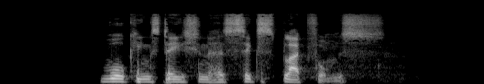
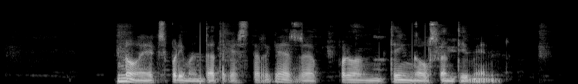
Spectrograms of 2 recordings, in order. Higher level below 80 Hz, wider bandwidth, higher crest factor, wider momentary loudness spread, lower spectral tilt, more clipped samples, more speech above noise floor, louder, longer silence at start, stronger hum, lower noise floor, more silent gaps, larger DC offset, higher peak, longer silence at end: second, -58 dBFS vs -48 dBFS; first, 11.5 kHz vs 8 kHz; about the same, 22 dB vs 18 dB; first, 13 LU vs 6 LU; second, -3 dB/octave vs -6 dB/octave; neither; first, over 66 dB vs 43 dB; about the same, -23 LUFS vs -21 LUFS; second, 1 s vs 1.15 s; neither; first, under -90 dBFS vs -63 dBFS; neither; neither; about the same, -4 dBFS vs -4 dBFS; first, 1 s vs 0.8 s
